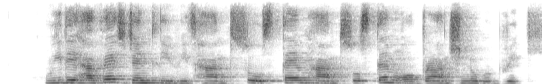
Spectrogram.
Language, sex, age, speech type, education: Nigerian Pidgin, female, 15-29, spontaneous, tertiary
